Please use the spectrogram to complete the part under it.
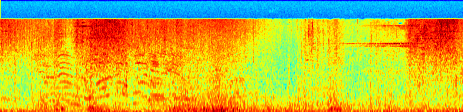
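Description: Blades slash and strike flesh in a fight.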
